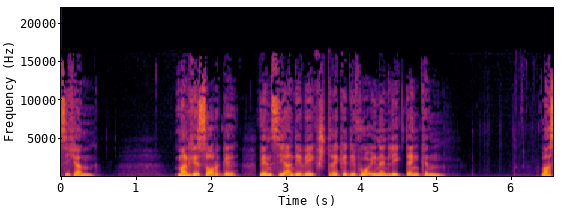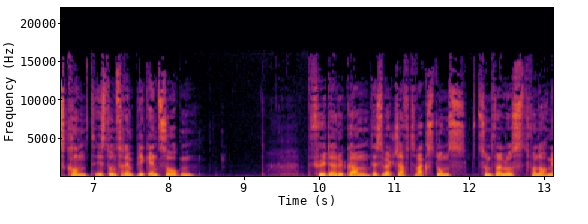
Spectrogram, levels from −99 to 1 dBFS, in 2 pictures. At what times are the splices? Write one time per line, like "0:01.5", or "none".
0:02.6
0:09.7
